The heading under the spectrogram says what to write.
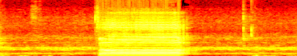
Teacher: یہ جو لفظ تا ہے یہ اس کا جو مخرج ہے یہ زبان کی نوک اور جو سامنے کے دانت ہیں اس کی جڑ، وہاں پہ زبان کی نوک لگے گی تو لفظ تا ادا ہوگا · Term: حروف نطعیہ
